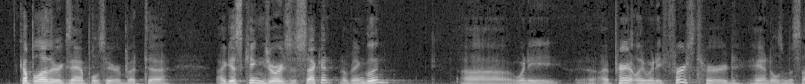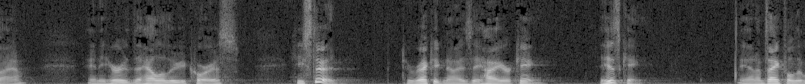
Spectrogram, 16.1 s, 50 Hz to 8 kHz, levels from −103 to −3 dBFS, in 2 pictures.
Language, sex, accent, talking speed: English, male, American, 160 wpm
